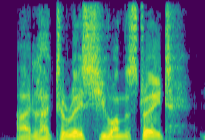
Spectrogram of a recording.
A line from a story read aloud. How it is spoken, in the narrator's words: Jay panted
